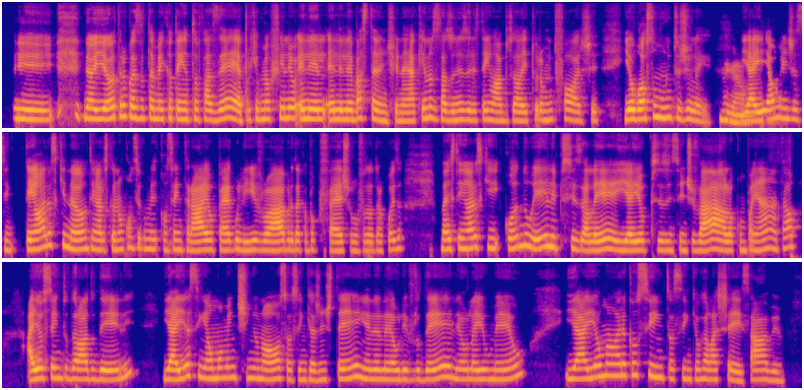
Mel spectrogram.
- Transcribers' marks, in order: other background noise; tapping
- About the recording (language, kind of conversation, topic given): Portuguese, advice, Como posso relaxar melhor em casa?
